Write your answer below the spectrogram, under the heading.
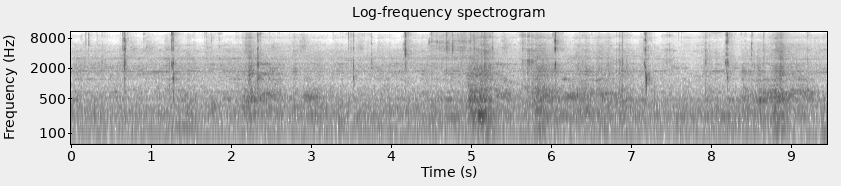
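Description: A person eating by hand, chewing with mouth noises, with sharp clicks spaced about a second apart and a few short rustling bursts.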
